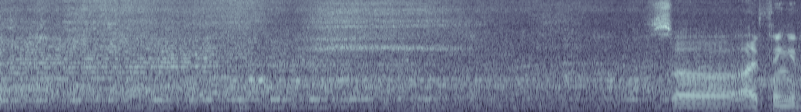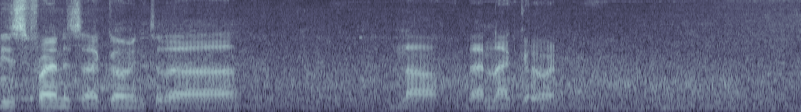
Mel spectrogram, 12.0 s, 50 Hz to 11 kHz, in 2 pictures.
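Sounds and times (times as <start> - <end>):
multi-tone vehicle whine: 0.0 - 8.9
large vehicle rumble: 0.0 - 9.5.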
